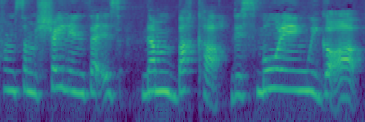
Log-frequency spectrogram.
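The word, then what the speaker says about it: Nambucca: sec to figure out the pronunciation so I pronounce it as Nuka heads but I I found out from some Australians that is namaka this morning we got up went for a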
